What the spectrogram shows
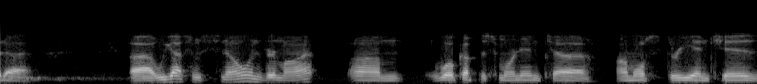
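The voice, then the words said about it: Hoarse voice from a cold. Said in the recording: “down a little bit of a cold. ... My voice is a little hoarse,”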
